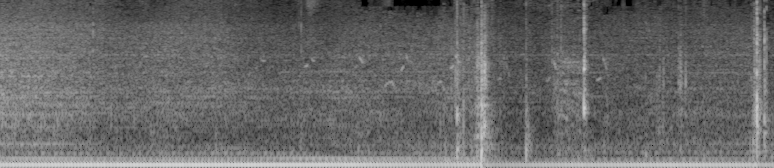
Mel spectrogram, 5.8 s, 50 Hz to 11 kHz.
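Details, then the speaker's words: VW Jetta GLI 2.0T TSI test start after upper timing chain cover gasket replacement for an oil leak and coolant refill: smooth steady low rumble at idle, a couple of brief clatters around it, no knock or tick; normal idle. "All that's left now is just to start it up and test it."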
